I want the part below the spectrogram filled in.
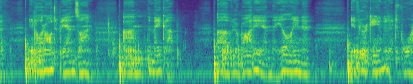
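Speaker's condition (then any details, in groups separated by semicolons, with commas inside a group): Laryngectomy; laryngectomy, tracheoesophageal puncture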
